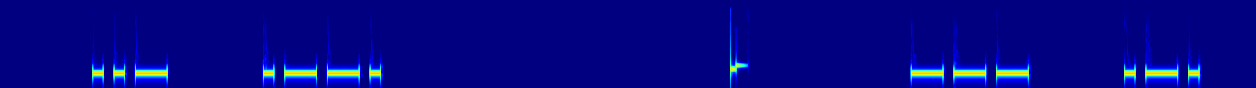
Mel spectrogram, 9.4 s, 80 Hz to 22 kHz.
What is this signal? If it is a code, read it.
Morse code, heard as a keyed tone, about 15 wpm, spaced as for 9 wpm, 700 Hz. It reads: UP OR
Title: 3x Character Spacing - Top 300 Words - 15wpm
